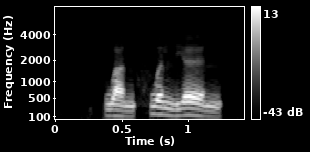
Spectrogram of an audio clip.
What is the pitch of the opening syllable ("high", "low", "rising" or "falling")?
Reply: low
